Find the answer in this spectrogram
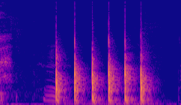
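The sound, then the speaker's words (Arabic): Six sharp knocks on a classroom door at a school in a quick, steady rhythm, each one crisp, with a short quiet pause before the knocking begins. “هل أفتح الباب يا أستاذ؟ لا شكرا يا فريد، أنا سوف أفتح الباب.”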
